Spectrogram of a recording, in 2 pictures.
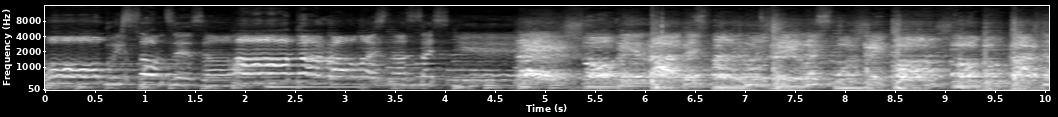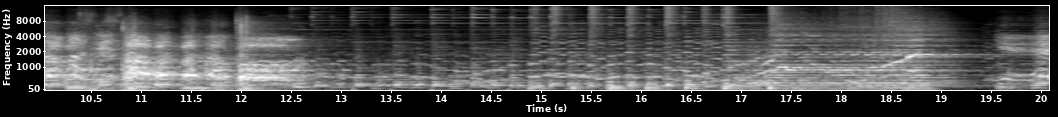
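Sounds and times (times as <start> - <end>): choir singing: 0.0 - 13.3, 18.7 - 20.0
folk instrument orchestra: 0.1 - 20.0.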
